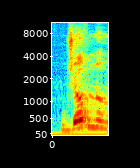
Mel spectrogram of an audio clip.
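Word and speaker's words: giorno: I in English but e in Italian is silent it just tells you the pronunciation of the G is Joe and not go it's not g no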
